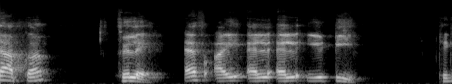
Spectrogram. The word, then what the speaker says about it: fillet: Next है आपका फिले, FILLET, ठीक है। अब देखो टर्म इसकी स्पेलिंग होती है FILLET, लेकिन कोई इसको फिलेट नहीं बोलेगा, इसको बोला जाता है क्या?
